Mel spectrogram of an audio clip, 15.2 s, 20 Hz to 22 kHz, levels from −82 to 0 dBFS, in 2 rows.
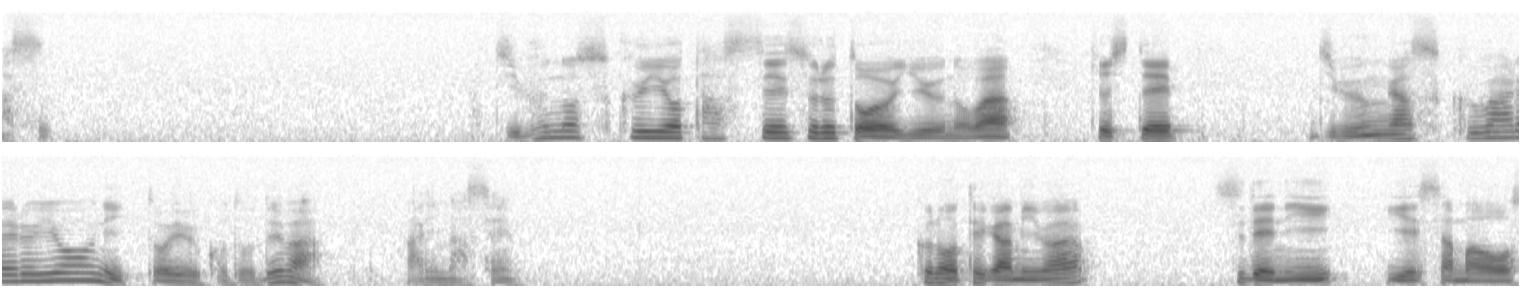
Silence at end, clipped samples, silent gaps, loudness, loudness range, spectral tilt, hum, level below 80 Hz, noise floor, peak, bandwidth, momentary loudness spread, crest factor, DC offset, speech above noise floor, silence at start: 0 s; under 0.1%; none; -36 LUFS; 9 LU; -5.5 dB/octave; none; -68 dBFS; -59 dBFS; -14 dBFS; 17 kHz; 25 LU; 24 dB; under 0.1%; 24 dB; 0 s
